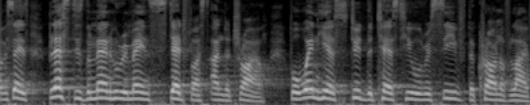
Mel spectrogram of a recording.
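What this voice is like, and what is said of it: African accent. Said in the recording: “Excuse my African accent”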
